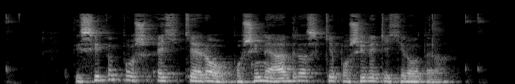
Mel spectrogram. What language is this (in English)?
Greek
